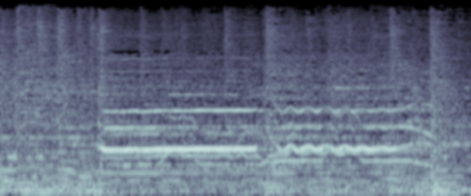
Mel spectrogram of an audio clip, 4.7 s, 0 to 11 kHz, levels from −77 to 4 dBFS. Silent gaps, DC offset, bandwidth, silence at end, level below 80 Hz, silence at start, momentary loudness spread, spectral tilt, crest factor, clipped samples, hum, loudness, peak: none; under 0.1%; 10.5 kHz; 0 s; -24 dBFS; 0 s; 5 LU; -4.5 dB/octave; 10 dB; under 0.1%; none; -10 LUFS; 0 dBFS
